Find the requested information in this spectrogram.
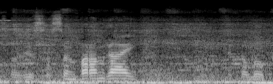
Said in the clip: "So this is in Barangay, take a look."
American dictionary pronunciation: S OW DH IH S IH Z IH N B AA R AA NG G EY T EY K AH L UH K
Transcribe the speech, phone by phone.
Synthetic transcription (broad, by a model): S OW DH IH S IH S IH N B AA R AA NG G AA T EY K AH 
